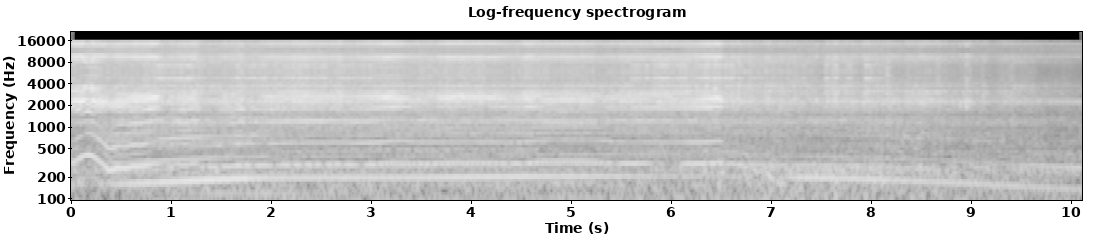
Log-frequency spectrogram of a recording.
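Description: Sport motorcycle engine revving up sharply as a wheelie begins, then held at steady high revs for several seconds. About six and a half seconds in the revs dip briefly, then settle lower and fade near the end.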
